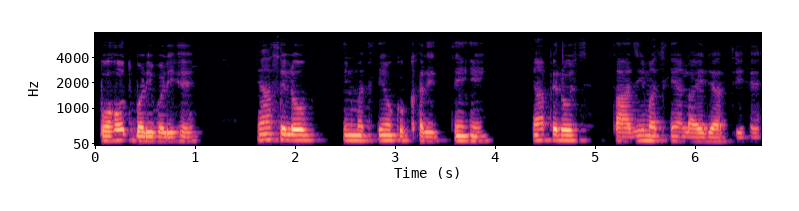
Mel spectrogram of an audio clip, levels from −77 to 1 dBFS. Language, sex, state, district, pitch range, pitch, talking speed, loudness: Hindi, male, Bihar, Jamui, 120-140 Hz, 130 Hz, 170 wpm, -17 LUFS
